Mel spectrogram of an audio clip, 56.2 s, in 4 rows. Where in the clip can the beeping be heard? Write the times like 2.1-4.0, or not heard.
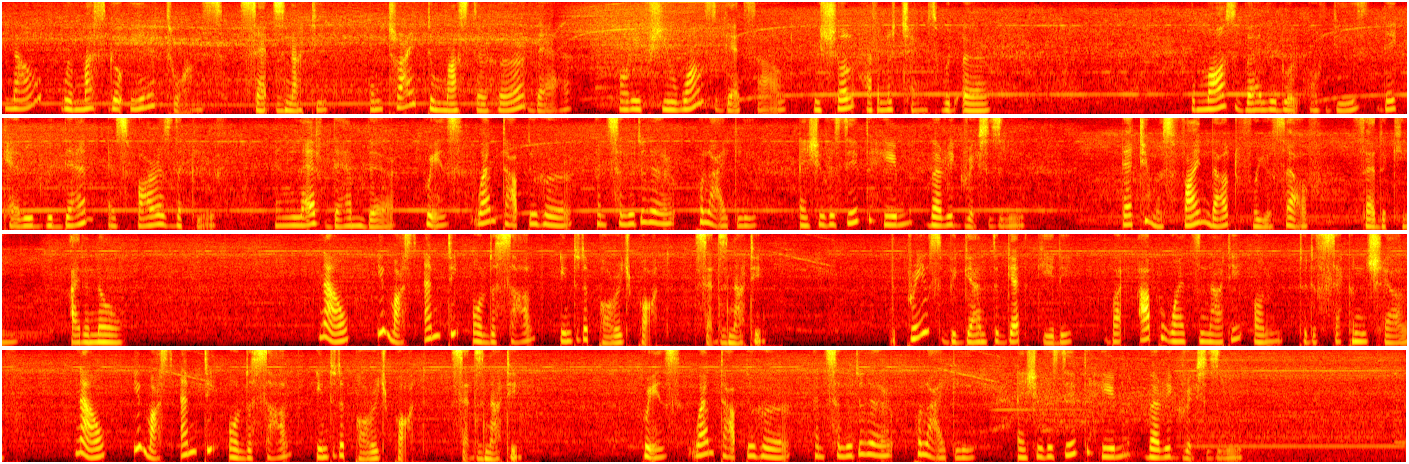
not heard.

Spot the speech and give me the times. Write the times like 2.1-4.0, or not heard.
0.0-9.9, 11.9-24.3, 25.2-29.4, 31.2-35.9, 37.0-47.5, 48.5-54.6.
